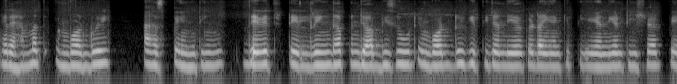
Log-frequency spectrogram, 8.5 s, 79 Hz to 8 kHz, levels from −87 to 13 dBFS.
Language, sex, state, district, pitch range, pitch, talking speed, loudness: Punjabi, female, Punjab, Kapurthala, 220-235 Hz, 225 Hz, 150 wpm, -22 LUFS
